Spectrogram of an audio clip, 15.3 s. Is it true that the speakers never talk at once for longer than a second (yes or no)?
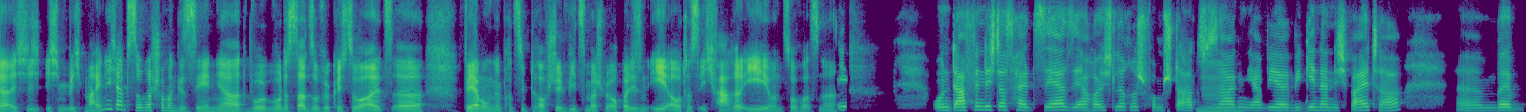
yes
